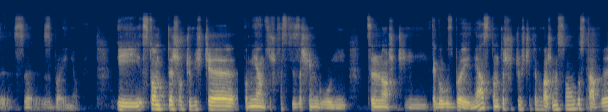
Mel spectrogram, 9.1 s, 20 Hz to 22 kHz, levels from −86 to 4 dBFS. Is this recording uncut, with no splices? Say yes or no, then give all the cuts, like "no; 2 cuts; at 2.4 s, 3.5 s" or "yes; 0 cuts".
yes; 0 cuts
